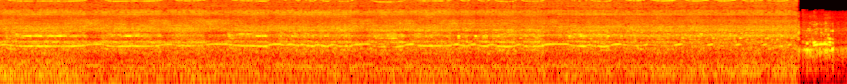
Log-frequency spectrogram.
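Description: Angle grinder running with a polishing disc pressed against a stainless steel plate, buffing it. A steady motor whine whose pitch wavers up and down over a hiss of the disc on the metal.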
